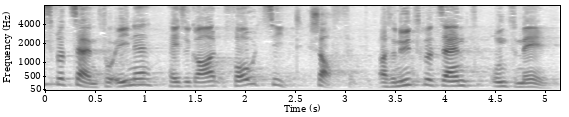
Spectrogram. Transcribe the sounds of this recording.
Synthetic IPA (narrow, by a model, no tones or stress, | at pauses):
t͡sk̚pɾot͡sɛntfoʔɪnəhɛɪsoɡɑːɾfɔlt͡sitkʃɑfətʔɑlsonyːnt͡skpɾot͡sɛntʊntmeː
